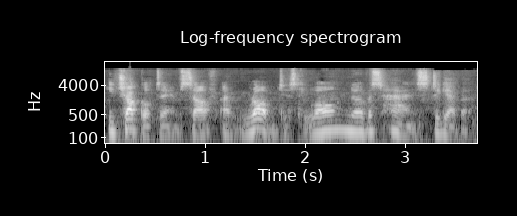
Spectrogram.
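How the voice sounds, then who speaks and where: A man's voice: mid-range voice, moderate pace, a little hiss or hum, rough recording. A man reading scripted literary narration as an audiobook narrator.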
